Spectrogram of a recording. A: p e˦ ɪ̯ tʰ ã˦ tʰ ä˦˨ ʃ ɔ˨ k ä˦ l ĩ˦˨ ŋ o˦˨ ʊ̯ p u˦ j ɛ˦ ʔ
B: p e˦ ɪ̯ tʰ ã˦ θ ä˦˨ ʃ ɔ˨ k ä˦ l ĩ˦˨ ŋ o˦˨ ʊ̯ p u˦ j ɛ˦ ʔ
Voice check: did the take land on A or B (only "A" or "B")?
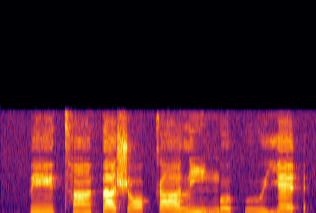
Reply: B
